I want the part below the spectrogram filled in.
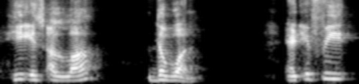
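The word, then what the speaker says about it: الله: letter lam is a divine word for allah is always pronounced with thick or heavy sound if preceded with a letter carrying fatha or them and it is pronounced with light sound or thin sound if preceded with a letter kasra for example in bismillah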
